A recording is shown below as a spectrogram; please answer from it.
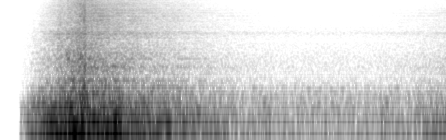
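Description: A deep, rushing whoosh sound effect of an animated logo intro. It swells in quickly, fades away over about a second, and a second whoosh starts building near the end.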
